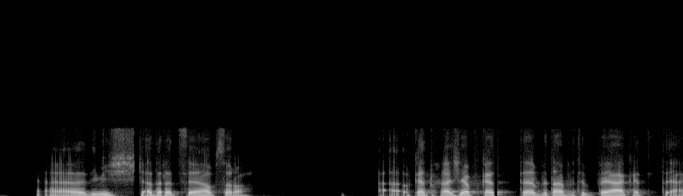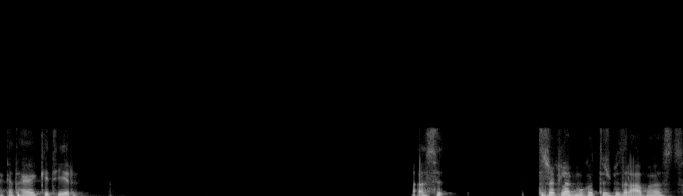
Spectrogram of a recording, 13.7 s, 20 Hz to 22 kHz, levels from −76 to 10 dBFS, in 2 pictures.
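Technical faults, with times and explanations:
1.34 to 1.41 s and 4.94 to 5.04 s, packet loss on an ADPCM call: hard silent gaps of 60 and 40 ms. The desynchronised decoder then resumes with brief distortion.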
